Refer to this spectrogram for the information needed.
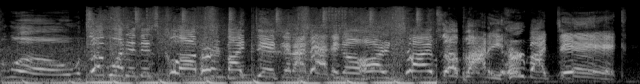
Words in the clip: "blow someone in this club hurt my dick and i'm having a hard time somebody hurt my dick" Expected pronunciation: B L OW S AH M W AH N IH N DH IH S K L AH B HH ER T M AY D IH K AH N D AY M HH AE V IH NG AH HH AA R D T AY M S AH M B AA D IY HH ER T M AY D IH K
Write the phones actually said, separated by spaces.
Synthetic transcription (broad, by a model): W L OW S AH W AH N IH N DH IH S K L AH B HH ER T M AY D IH K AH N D AY M HH AE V IH NG AH HH AA R D T AY M S AH M B AA D IY HH ER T M AY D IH K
